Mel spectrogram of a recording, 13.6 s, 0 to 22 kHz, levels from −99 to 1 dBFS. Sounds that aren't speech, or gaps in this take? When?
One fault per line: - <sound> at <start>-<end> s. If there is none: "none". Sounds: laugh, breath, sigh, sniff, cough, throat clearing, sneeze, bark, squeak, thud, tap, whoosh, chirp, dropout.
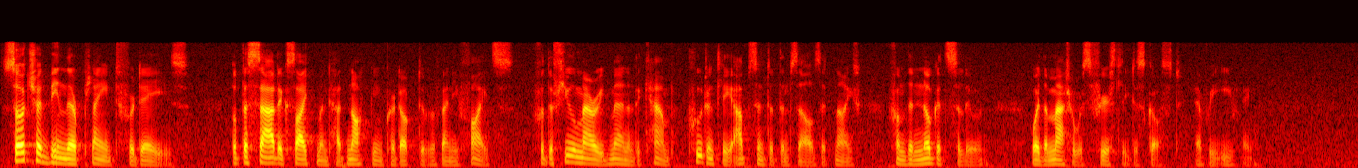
none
